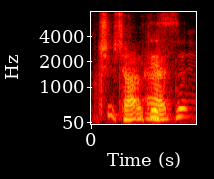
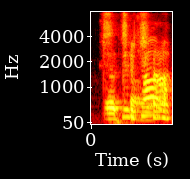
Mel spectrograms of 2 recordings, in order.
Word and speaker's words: T'Challa: I mean, it has a way of succession now with Chitala. Chitala. Is that his name? No. Were you saying it wrong? T'Challa, thank you.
